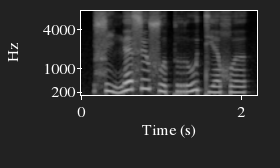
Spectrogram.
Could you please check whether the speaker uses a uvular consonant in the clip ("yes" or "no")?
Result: yes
